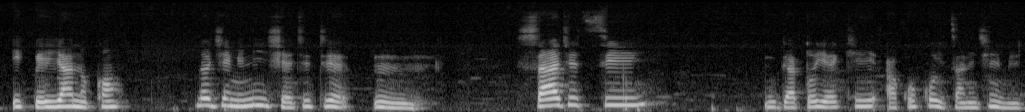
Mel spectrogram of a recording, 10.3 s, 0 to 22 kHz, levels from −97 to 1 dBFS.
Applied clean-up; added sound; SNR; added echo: none; none; none; none.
